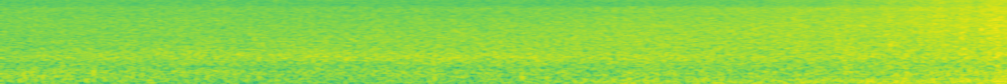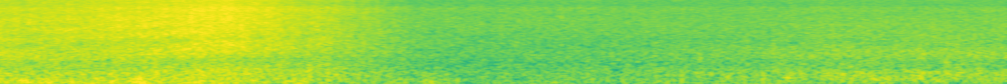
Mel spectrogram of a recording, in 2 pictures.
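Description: Ocean surf: waves breaking on the shore as a steady wash. One wave swells to a loud crash about six seconds in, then drops away quickly into a quieter wash.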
